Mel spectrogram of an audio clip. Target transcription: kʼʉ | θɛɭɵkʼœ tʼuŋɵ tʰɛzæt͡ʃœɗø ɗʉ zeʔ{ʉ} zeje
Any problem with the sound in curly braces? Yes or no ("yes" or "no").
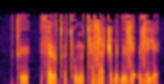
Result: yes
